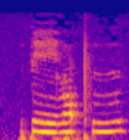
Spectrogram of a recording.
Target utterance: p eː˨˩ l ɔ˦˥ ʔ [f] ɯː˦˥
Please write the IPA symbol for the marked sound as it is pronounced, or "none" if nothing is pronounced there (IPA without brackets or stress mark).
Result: pʰ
